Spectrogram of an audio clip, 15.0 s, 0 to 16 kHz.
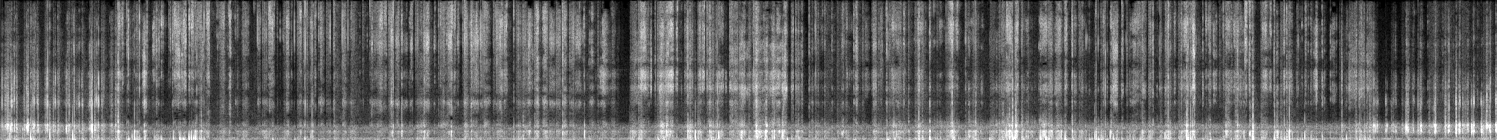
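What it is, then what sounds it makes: Plastic shot cup. A small, hollow, empty red plastic shot cup with a white interior is held over a microphone and tapped rapidly by fingertips and nails. The result is a dense, steady stream of short, dry clicks and scratchy scrapes with a hollow resonance near 1.7 kHz and bright, crisp edges.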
